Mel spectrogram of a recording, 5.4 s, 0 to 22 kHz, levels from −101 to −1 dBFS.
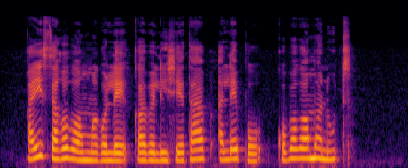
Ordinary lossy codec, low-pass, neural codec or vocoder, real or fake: none; 14.4 kHz; none; real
